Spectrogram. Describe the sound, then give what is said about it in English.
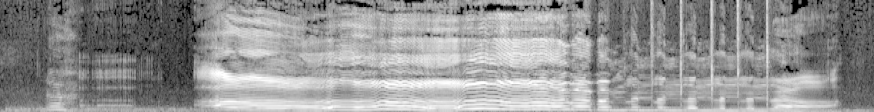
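A long, loud, voiced yawn stretches for about six seconds, its pitch wavering before sliding downward at the end. A short vocal sound comes before it, and faint clicks follow near the close. “That's how I yawn.”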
